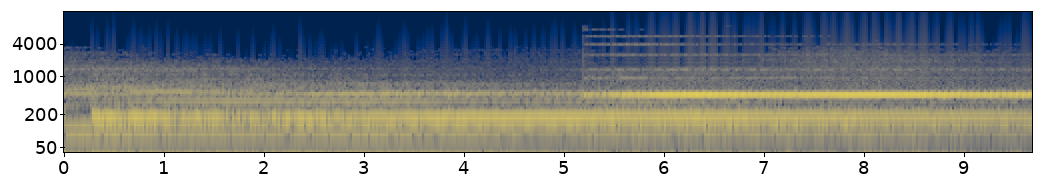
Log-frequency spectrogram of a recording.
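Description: A steady electronic tone hums, then jumps to a brighter, higher sound partway through.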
